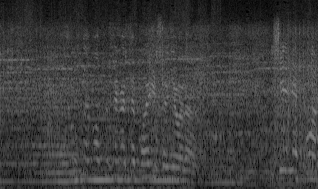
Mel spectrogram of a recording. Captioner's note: man speaking spanish; woman speaking french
